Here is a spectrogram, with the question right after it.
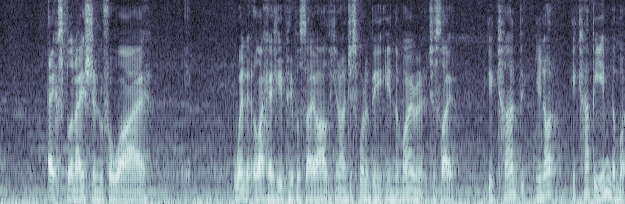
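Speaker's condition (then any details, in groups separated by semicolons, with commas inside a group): Cleft lip and palate; congenital cleft lip and palate, repeated hospital stays and surgeries as a baby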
